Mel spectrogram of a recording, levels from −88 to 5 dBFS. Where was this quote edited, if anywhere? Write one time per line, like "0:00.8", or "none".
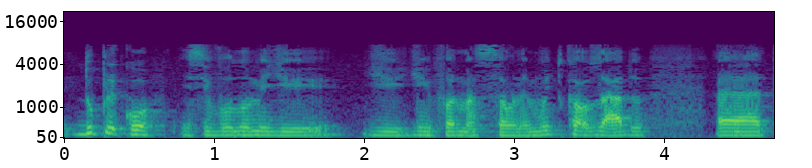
none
